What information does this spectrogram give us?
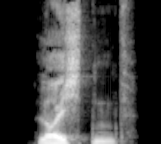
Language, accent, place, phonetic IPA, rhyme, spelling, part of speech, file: German, Germany, Berlin, [ˈlɔɪ̯çtn̩t], -ɔɪ̯çtn̩t, leuchtend, verb, De-leuchtend.ogg
- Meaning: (verb) present participle of leuchten; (adjective) 1. luminous 2. vibrant (of a colour); glowing, bright; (adverb) luminously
